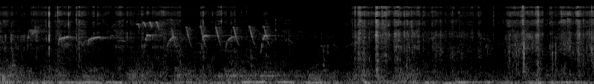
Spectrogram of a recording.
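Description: A small bird chirping a quick run of short, high notes in the first half, over light rustling and handling clicks.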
